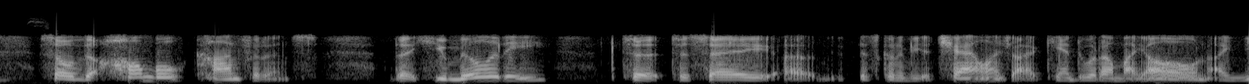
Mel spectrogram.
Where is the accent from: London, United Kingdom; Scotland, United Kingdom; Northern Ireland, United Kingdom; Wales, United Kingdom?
Wales, United Kingdom; I'm Welsh and I don't know what you are, but we all have different identities.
